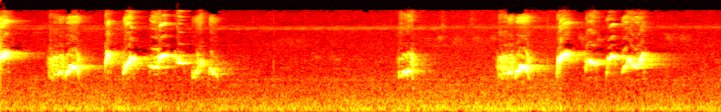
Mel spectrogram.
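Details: Red-whiskered bulbul, tor-style training song: two clear bursts of lively whistled, slurred notes, the first about five notes long, then a pause of over a second before a second four-to-five-note phrase.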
